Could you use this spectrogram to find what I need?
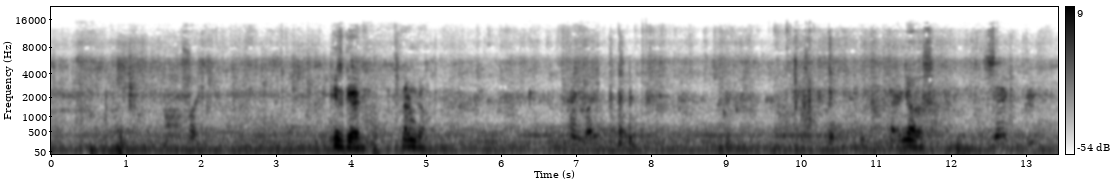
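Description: Water sloshes and splashes softly against the side of a boat.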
